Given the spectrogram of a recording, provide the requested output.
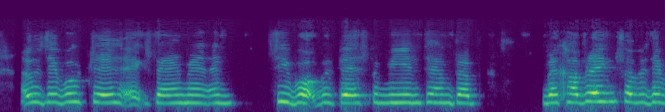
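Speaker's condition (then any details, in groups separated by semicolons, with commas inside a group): Cerebral palsy; affects balance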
